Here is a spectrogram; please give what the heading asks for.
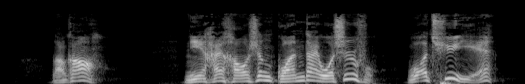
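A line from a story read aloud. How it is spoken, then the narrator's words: Calling out. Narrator (Chinese): 然后叫道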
